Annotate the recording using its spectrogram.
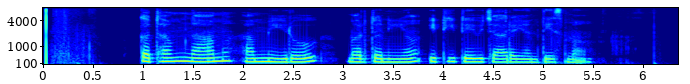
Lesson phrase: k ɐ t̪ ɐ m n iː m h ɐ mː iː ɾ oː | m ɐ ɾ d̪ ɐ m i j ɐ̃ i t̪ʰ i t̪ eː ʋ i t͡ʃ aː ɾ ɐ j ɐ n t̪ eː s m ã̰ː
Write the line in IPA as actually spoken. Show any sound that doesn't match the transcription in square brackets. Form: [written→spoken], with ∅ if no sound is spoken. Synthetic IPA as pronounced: k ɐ [t̪→t̪ʰ] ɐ m n [iː→aː] m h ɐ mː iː ɾ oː | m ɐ ɾ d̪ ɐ [m→n] i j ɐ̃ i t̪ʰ i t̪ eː ʋ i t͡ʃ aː ɾ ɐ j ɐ n t̪ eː s m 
